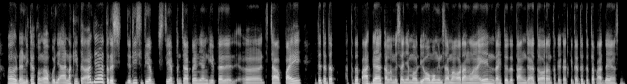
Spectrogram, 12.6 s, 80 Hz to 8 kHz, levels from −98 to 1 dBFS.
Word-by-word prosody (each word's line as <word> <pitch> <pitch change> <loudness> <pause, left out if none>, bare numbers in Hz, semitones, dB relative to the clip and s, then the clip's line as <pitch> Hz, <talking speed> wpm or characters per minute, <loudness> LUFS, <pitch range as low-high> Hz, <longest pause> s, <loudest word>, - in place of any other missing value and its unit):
"Oh, 200 -2 +4
udah 135 -6 +2
nikah 155 +9 -1
kok - - -4
nggak 120 -1 +3
punya 130 +1 0
anak?" 175 +7 +1
Gitu 185 - -2
aja 305 +3 +3
terus. 145 - +2
Jadi 205 +12 0
setiap 180 -6 +1
setiap 165 -1 -1
pencapaian 155 -1 0
yang 155 -1 -2
kita, 70 - -1
eee, 130 -1 -4 0.2
capai 150 - +3 0.2
itu 220 - +1
tetep 200 -1 +2 0.2
tetep 165 +1 -3
ada 160 -1 +4
kalau 130 -1 0
misalnya 130 0 -2
mau 130 0 0
diomongin 125 0 +2
sama 125 -1 0
orang 120 0 +2
lain, 140 +10 +2
entah 125 -3 +1
itu 115 +1 -1
tetangga 115 -1 -1
atau - - -1
orang 120 -1 -2
terdekat 115 -1 -6
kita 115 +6 -5
itu 175 - -2
tetap 145 -3 -3
ada 125 - 0
yang 115 0 -1
se 125 - -23
135 Hz, 195 wpm, -24 LUFS, 125-170 Hz, 0.2 s, Oh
